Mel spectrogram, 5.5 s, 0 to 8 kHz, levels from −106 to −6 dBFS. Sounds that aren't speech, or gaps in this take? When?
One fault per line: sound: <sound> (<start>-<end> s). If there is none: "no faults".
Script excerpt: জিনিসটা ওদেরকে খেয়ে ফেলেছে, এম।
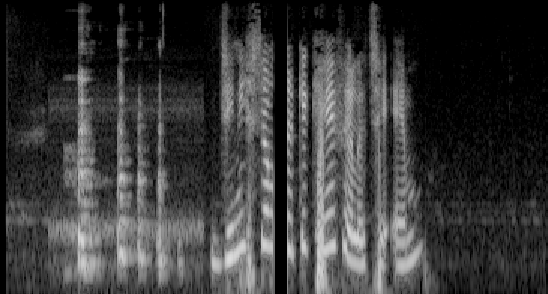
sound: laugh (0.6-1.9 s)
sound: dropout (2.7-2.9 s)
